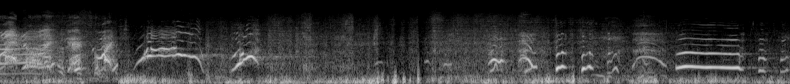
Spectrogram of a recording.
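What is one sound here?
A sled scrapes and slides over snow.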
